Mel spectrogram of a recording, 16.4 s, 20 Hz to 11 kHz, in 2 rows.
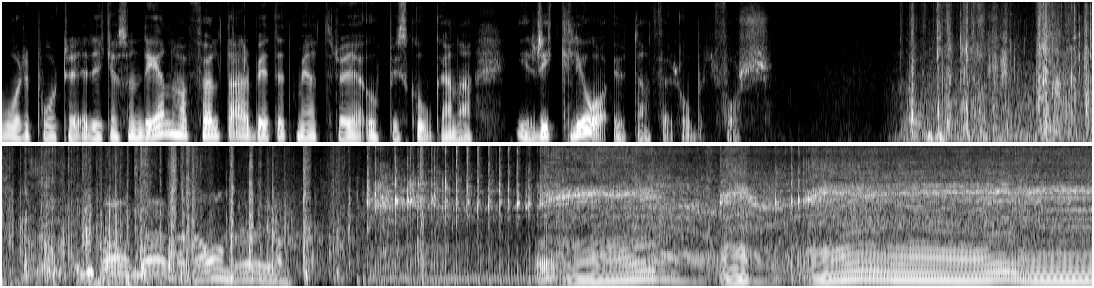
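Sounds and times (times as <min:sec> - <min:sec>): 
speech: 0:00.0 - 0:05.8, 0:06.7 - 0:07.4, 0:08.8 - 0:10.6, 0:12.2 - 0:14.8
chainsaw revving as it cuts a wind-felled pine in snow in Sweden: 0:08.9 - 0:16.3.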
